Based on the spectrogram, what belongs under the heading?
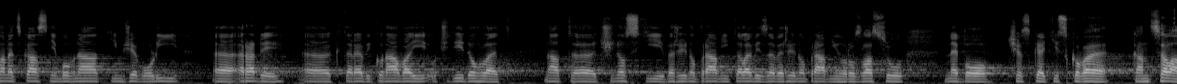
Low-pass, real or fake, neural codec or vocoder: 14.4 kHz; real; none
